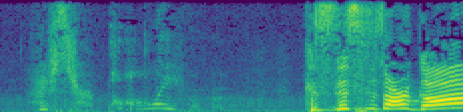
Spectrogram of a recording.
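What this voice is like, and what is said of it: Usual voice. Nothing is said of it.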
